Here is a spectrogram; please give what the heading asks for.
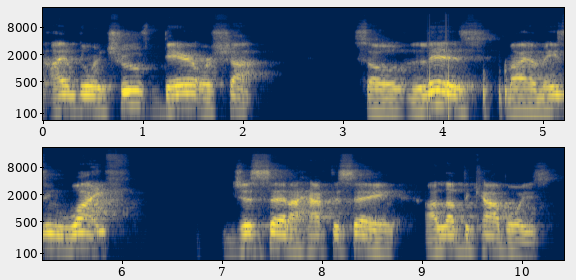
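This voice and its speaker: A man's voice: mid-range voice, a bit bright, roomy sound, low-quality recording. A man hosting his own live stream, chatting casually and straight to his viewers. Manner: laid-back, talks straight to viewers, groans at the drink.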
